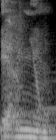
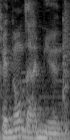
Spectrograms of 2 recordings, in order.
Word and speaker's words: Hermione: Il ne cessait de l’appeler « Herrrrmion ». – Her-mio-ne, dit-elle en articulant lentement et distinctement.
